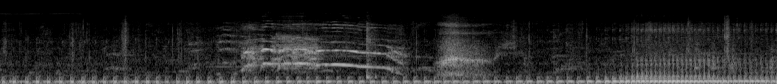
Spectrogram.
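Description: Several roosters crow across a village morning, overlapping calls rising over a steady rhythmic engine-like drone, with clucking fowl and clattering nearby.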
